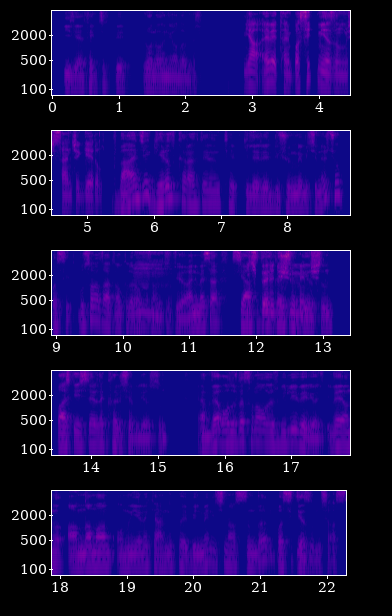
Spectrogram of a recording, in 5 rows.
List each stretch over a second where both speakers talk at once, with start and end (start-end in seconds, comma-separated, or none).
11.8-13.1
